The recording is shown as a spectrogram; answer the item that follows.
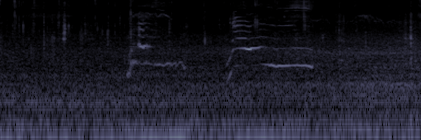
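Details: Stray kitten, apparently hungry, meowing twice: each call sweeps up sharply and then holds a long, level, slightly falling tone. Steady low background rumble underneath.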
